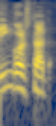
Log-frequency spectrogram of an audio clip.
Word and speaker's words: Ingolstadt: Bueno, se adelanta el Ingolstadt. – Se adelanta el Ingolstadt al Bayern, ahora lo he dicho bien.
